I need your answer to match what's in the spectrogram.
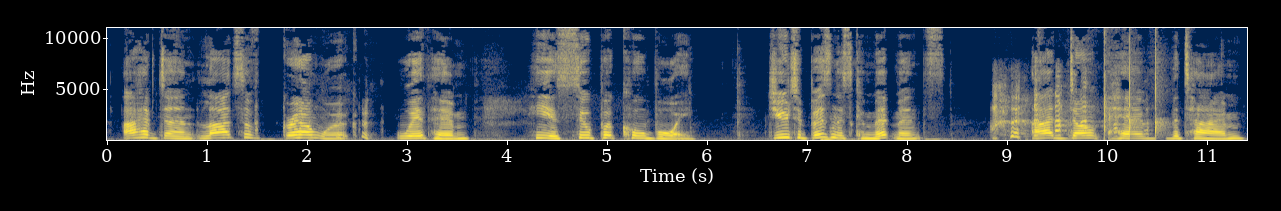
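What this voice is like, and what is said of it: Southern accent. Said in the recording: “I don't know where that southern accent came from.”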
